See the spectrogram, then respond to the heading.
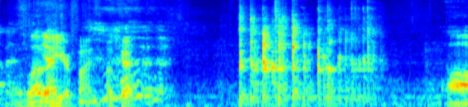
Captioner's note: laughter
